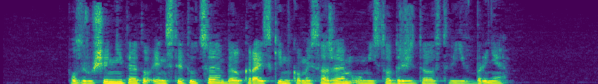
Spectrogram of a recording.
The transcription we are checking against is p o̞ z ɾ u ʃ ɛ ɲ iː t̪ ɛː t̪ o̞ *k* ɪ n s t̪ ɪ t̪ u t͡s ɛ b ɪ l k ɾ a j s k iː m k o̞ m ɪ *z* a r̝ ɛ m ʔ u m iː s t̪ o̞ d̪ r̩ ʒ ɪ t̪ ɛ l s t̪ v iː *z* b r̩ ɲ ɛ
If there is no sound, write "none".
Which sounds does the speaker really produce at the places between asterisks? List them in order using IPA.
ʔ, s, v

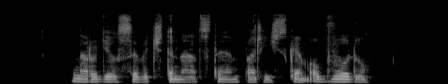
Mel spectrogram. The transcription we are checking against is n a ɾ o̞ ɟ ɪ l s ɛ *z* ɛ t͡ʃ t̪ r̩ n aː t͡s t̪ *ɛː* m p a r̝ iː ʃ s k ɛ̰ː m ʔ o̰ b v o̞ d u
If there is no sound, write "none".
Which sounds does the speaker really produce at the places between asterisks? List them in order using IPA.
v, ɛː

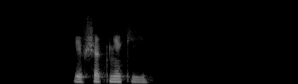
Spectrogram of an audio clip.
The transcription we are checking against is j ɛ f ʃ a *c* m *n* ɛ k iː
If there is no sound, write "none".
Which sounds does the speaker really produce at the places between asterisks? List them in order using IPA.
k, ɲ

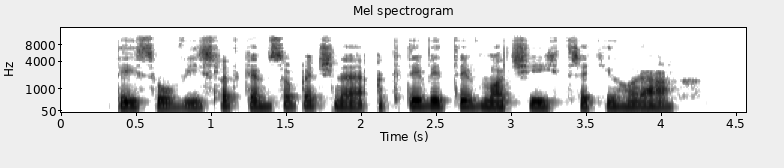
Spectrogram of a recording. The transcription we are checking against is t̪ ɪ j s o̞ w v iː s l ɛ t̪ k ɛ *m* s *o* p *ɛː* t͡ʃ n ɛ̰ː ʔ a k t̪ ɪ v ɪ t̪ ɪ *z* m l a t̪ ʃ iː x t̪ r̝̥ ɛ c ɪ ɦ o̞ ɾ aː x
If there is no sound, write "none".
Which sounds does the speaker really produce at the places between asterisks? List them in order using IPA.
m, o, ɛ, v

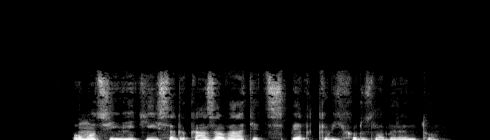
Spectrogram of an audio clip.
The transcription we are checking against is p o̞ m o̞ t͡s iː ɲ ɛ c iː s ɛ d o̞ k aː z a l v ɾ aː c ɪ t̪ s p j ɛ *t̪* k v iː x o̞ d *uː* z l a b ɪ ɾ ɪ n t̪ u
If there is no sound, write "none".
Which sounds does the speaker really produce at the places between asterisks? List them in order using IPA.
t̪, u

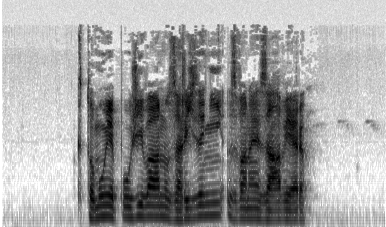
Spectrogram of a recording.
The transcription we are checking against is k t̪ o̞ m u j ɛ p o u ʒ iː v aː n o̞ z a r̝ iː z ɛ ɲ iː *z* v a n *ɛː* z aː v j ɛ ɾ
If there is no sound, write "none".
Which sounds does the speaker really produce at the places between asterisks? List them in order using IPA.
z, ɛː

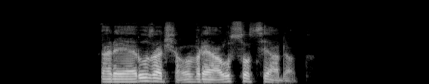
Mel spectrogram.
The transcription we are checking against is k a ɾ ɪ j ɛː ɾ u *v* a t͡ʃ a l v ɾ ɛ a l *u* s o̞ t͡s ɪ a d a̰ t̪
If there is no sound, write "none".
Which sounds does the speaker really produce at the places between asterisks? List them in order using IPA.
z, u

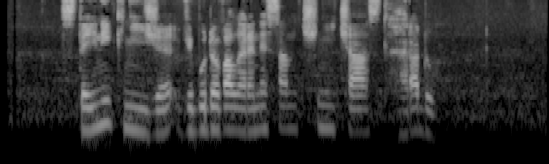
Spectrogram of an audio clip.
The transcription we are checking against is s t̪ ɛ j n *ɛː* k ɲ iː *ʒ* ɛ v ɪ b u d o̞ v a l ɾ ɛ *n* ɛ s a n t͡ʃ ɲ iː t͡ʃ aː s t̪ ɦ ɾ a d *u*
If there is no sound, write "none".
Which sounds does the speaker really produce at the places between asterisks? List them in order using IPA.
iː, ʒ, n, u

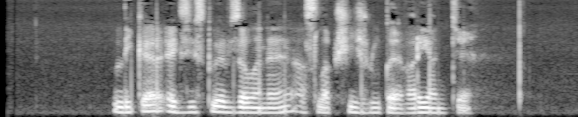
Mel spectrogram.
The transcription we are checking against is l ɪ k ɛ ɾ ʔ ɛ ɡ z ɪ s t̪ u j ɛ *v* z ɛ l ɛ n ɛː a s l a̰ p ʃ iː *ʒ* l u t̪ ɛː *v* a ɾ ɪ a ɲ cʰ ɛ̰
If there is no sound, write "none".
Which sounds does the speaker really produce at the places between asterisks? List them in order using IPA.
v, ʒ, v

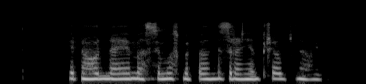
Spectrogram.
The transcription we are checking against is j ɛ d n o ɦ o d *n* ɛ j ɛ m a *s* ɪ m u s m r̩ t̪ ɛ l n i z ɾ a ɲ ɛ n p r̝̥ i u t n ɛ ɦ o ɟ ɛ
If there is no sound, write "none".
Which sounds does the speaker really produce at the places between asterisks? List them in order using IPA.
n, s

